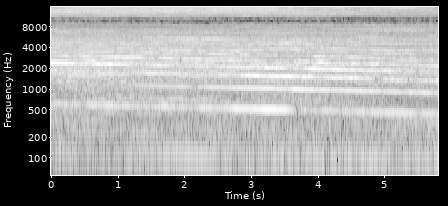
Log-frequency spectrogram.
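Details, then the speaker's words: Alup SOLO 15 inverter-drive 15 kW screw compressor, permanent-magnet motor at 150 Hz, filling receivers from 0 bar: smooth motor whine with tones drifting slowly and evenly as tanks fill, no knocks or rattles; sounds healthy. "So let's start the compressor and see how it will fill their tanks. The compressor possesses PM motor with permanent magnets, and it works on 150 hertz."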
